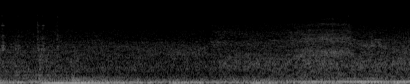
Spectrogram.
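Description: A car engine running at low speed: a low rumble, with a steadier hum setting in about three seconds in.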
